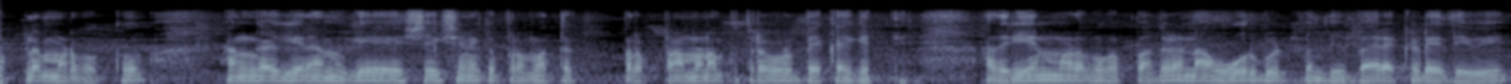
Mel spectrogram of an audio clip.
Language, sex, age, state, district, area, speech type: Kannada, male, 18-30, Karnataka, Dharwad, urban, spontaneous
